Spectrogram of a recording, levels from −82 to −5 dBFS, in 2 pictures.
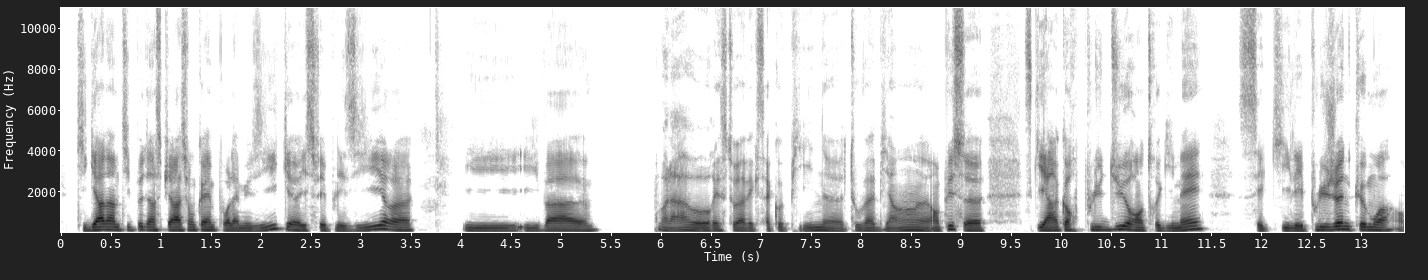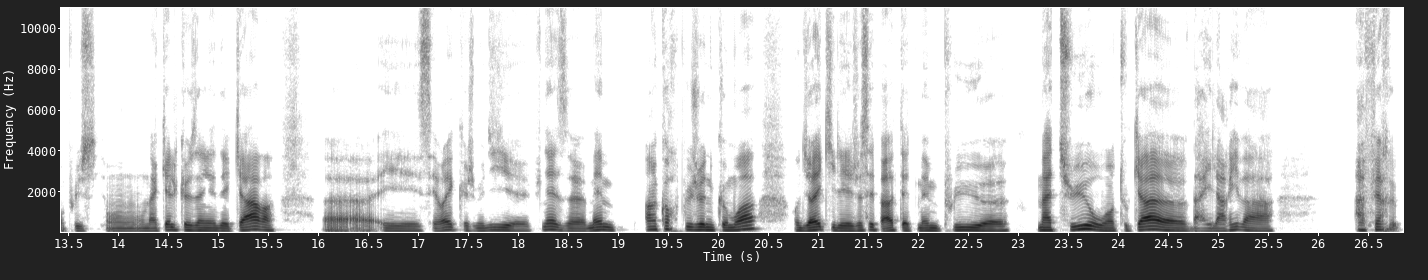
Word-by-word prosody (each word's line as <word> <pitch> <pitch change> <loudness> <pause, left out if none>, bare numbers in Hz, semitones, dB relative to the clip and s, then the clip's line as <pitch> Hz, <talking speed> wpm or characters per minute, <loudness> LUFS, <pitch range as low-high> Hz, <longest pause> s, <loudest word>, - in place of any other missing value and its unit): qui 115 - -7
garde 135 +3 +7
un 140 -1 +4
petit 130 0 -8
peu 145 +3 -3
d'inspiration 130 -1 +2
quand 125 - +2
même 125 -1 +1
pour 120 -1 -1
la 110 -1 +1
musique, 125 - -2
heu, 125 -3 +3
il 115 - 0
se 115 - -9
fait 120 - 0
plaisir, 120 - 0
heu, 120 -2 +2 0.5
il 110 0 -2
il 110 -1 -4
va, 115 -1 +3
heu, 110 - -4 0.7
voilà, 120 -1 -2
au 115 -1 +3
resto 115 +1 -3
avec 110 -1 -2
sa 110 - -7
copine, 110 0 -3
tout 120 - -6
va 115 -1 0
bien, 105 -1 -4 0.3
heu, - - -4
en 115 - 0
plus, 160 +5 -2
heu, 115 -1 +4 0.4
ce - - -13
qui 125 - +1
est 120 - +5
«encore 120 0 +2
plus 135 0 -3
dur» 145 +1 +3
entre 120 0 0
guillemets, 130 +11 +1 0.3
c'est 430 0 -6
qu'il 115 -1 -5
est 110 - +3
plus 135 0 -1
jeune 155 +2 +5
que 140 - +2
moi, 130 -1 +2
en - - -7
plus, 95 -2 -10
on 95 - -10 0.3
on 100 - -5
a 100 - -3
quelques 125 -1 -1
années 115 -1 +1
d'écart, 125 +3 +3 0.5
heu - - -8 0.5
et 105 -1 -4
c'est 100 - -9
vrai 130 +5 +1
que 110 - -11
je 105 - -12
me 110 - -3
dis: 120 0 0
«Eh, 105 -2 -5
punaise, 140 -2 -2 0.2
même 130 +1 +1 0.3
encore 145 +2 -2
plus 140 - -2
jeune 130 -1 +4
que 125 - -3
moi, 155 +9 +4 0.4
on 120 - -3
dirait 125 +5 +6
qu'il 120 -5 -3
est, 110 -1 +2
je 115 - -2
sais 130 +4 -2
pas, 120 -1 +2
peut-être 110 -3 -3
même 110 -1 0
plus, 125 -2 +2
heu, 105 -1 +1 0.3
mature 140 +7 +3
ou 115 - +2
en 110 - 0
tout 110 +1 -12
cas, 140 -4 +6
heu, - - -6
bah, 100 0 -9
il 100 +1 -6
arrive 130 +7 -3
à 105 -3 -2 0.8
à 120 - -3
faire 140 +3 -3
120 Hz, 215 wpm, -23 LUFS, 110-135 Hz, 0.8 s, garde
